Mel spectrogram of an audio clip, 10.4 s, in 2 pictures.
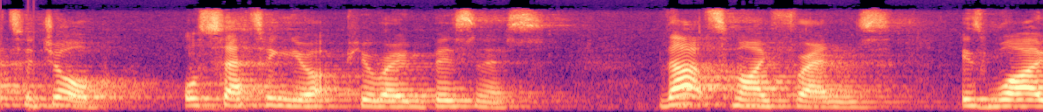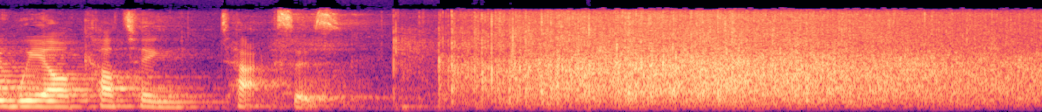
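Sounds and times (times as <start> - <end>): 
speech: 0.0 - 7.0
audience applause after speech: 7.2 - 10.4.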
